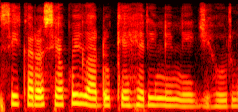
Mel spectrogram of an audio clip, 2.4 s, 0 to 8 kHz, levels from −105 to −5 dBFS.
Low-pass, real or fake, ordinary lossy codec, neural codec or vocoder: 7.2 kHz; fake; none; vocoder, 44.1 kHz, 128 mel bands, Pupu-Vocoder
